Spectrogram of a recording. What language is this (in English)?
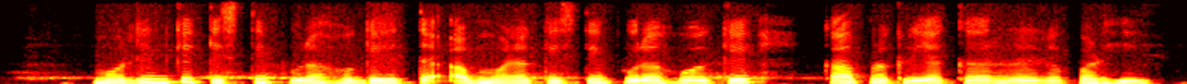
Chhattisgarhi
